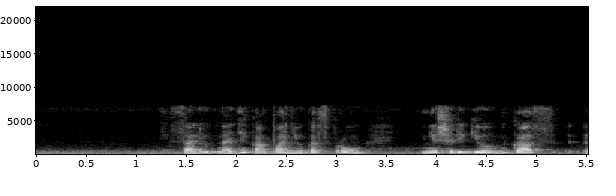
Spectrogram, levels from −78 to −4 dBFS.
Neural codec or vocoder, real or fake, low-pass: none; real; 7.2 kHz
